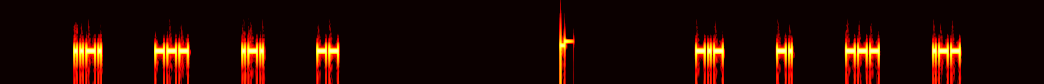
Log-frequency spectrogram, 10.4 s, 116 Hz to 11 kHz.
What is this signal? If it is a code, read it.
Morse code, heard as a keyed tone, about 40 wpm, spaced as for 14 wpm, 690 Hz. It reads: FORM KNOW
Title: 6x Character Spacing - Top 200 Words - 40wpm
